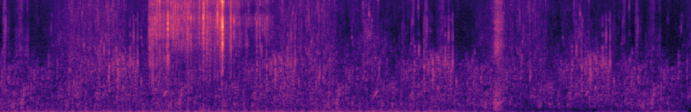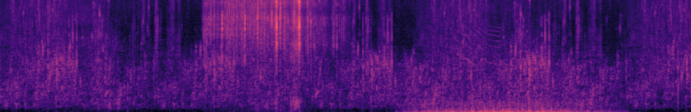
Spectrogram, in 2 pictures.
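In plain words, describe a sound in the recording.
Water rushes and bubbles in a muffled underwater hum.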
